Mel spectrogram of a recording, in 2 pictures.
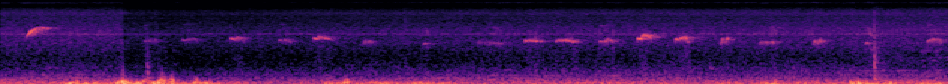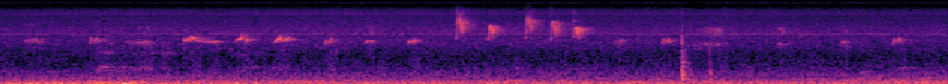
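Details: Caged local Horsfield's bushlark of the parva type in loud song: a long run of short, quick high notes repeated rapidly, with a few higher sharp notes near the end and a noisy low background.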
